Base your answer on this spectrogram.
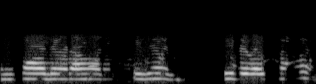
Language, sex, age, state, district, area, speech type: Hindi, female, 45-60, Uttar Pradesh, Ayodhya, rural, conversation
